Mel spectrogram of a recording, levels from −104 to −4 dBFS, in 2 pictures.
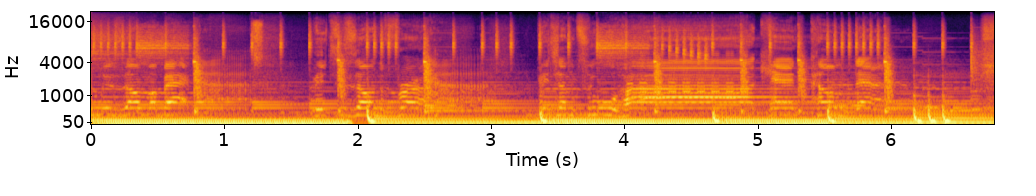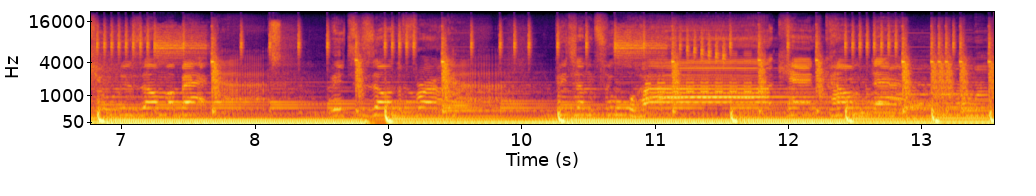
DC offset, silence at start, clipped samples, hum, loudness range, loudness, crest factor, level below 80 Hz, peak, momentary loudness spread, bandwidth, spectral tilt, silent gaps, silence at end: under 0.1%; 0 s; under 0.1%; none; 2 LU; -14 LUFS; 10 dB; -12 dBFS; 0 dBFS; 5 LU; 17 kHz; -4 dB/octave; none; 0 s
